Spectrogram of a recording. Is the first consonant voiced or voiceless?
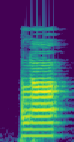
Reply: voiced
